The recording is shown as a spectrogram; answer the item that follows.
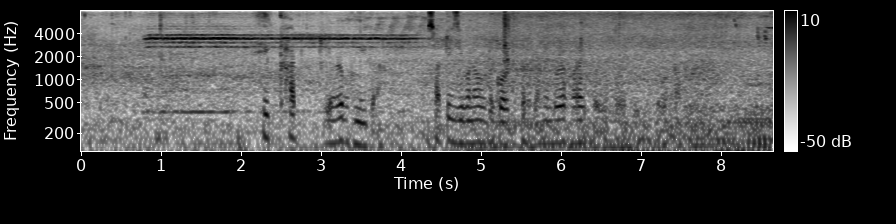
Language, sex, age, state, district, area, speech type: Assamese, male, 18-30, Assam, Kamrup Metropolitan, urban, spontaneous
